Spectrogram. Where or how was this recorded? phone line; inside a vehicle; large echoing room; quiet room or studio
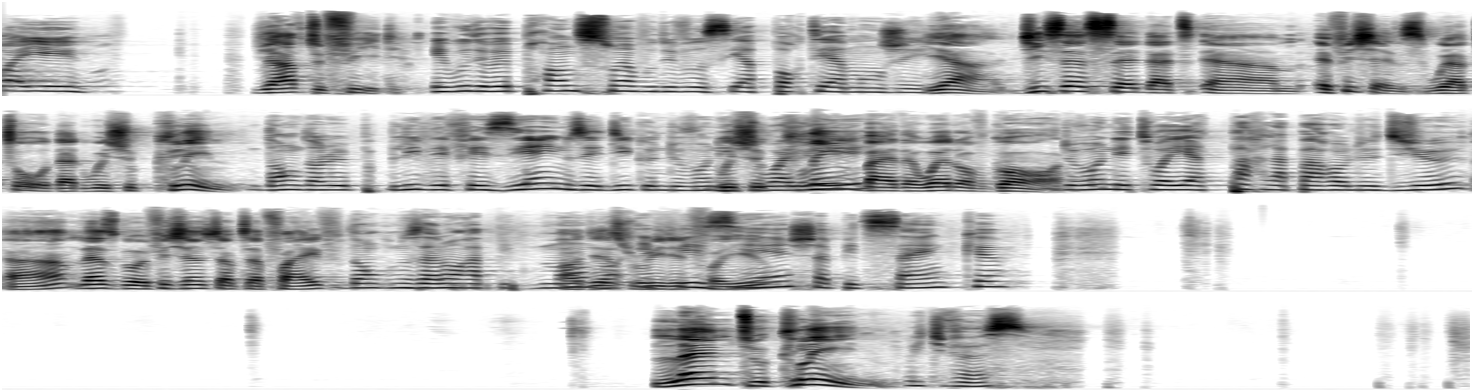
large echoing room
